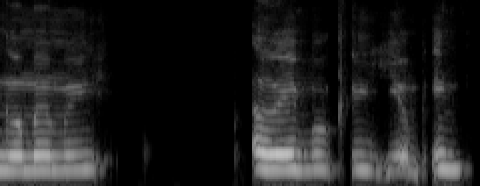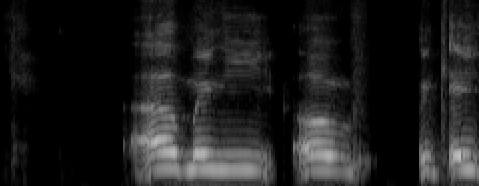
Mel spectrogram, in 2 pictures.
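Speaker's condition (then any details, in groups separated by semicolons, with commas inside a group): Cerebral palsy, spastic and dyskinetic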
